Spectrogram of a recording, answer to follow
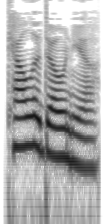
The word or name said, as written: caledonia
